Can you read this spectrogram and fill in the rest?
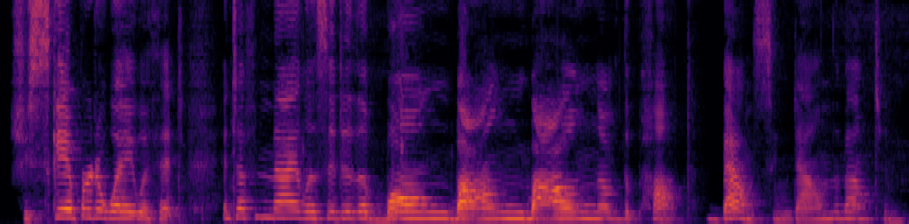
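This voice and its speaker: A woman reading a picture book aloud expressively, with deliberate dramatic emphasis and pauses. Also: on the high side, steady tone.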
